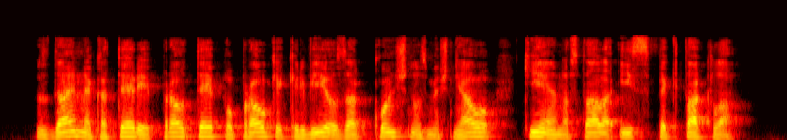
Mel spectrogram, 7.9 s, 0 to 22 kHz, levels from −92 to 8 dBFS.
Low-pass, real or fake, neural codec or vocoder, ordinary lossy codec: 7.2 kHz; fake; codec, 16 kHz, 8 kbps, FreqCodec, smaller model; MP3, 96 kbps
